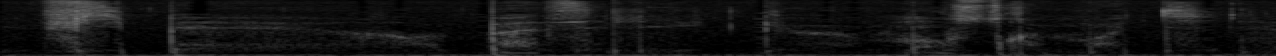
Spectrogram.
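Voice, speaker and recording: Whispering over noticeable background noise. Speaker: ASMR reader. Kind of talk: ASMR story reading. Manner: whispered.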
